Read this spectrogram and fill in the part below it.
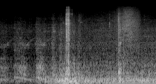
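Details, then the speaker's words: BMW E46 320d Touring diesel, restarted straight after switching off, with glow plugs cycled: fires almost instantly without the earlier long cranking, then holds a steady low idle. Cause of the previous long cranking is still unknown. Normal quick start. "And it just fires straight up again. This is so bizarre."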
